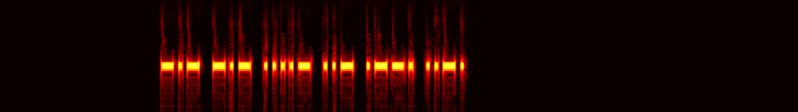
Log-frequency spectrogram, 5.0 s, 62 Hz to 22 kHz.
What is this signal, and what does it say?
Morse code, heard as a keyed tone, about 45 wpm, 700 Hz. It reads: KK4UPF
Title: USA Call Signs - 6 Characters - 45wpm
